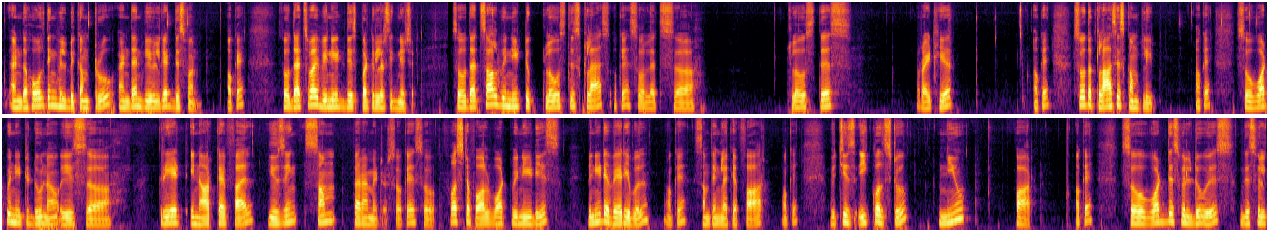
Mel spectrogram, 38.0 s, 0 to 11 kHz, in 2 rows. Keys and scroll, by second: 3.9 alt+Tab, 8.5 Return, 9.5 BackSpace, 9.7 BackSpace, 11.6 Tab, 12.4 BackSpace, 14.0 }, 20.2 Return, 21.3 BackSpace, 23.8 Return, 24.5 BackSpace, 28.1-31.0 typing, 32.7-35.0 typing, 36.2-37.9 typing.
